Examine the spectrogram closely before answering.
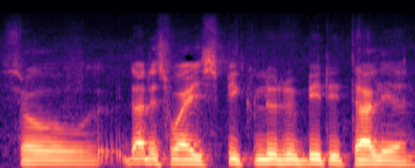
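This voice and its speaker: At a moderate pace, a man talks with a dark, mellow tone at a medium pitch. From Nigeria. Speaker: travel vlogger. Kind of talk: travel vlog narration. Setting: outdoors. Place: home room. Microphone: phone near.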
